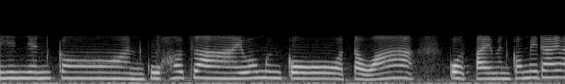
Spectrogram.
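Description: Speech with gritty, metallic sibilants throughout and energy packed hard against a 4 kHz ceiling. This is aliasing: content above 4 kHz folded back to unrelated pitches about 35 dB below the signal, which points to downsampling to 8 kHz without an anti-aliasing filter.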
